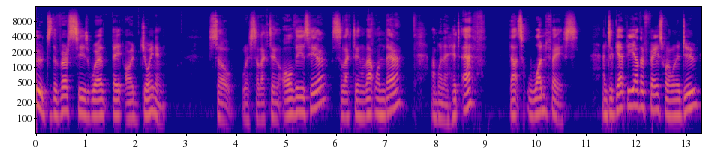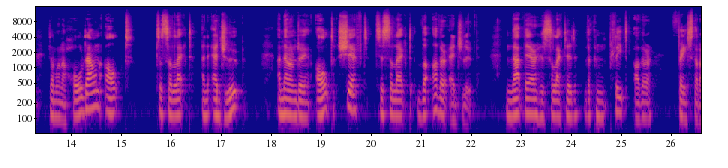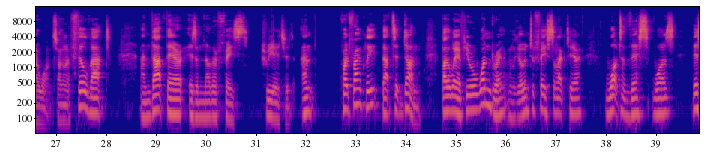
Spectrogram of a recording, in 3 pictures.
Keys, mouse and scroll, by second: 0.5 scroll, 0.7-1.2 scroll up 1, 1.4 shift+click, 2.9 shift+click, 4.9-5.7 scroll down 1, 6.0 shift+l, 16.1 alt+click, 22.0 alt+shift+click, 27.4 f, 33.0 middle click.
